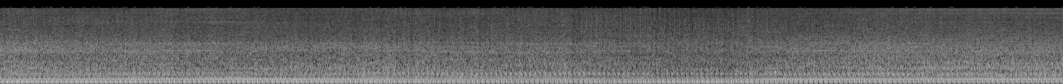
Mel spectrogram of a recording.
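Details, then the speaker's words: Vintage VW air-cooled flat-four from a 1956 Beetle barn find (not original engine), first run after 23–24 years stored, after carburetor work: steady even idle with soft regular pulse, no knocks or rattles; runs smooth and healthy. "it runs really smooth uh no knocks no rattles fires right up with one or two cranks and it's fires up so nice engine"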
